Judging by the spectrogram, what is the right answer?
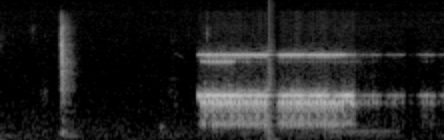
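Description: A phone rings during a virtual council meeting: a short click, then an electronic ringtone in two bursts, fairly quiet against an otherwise silent room.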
